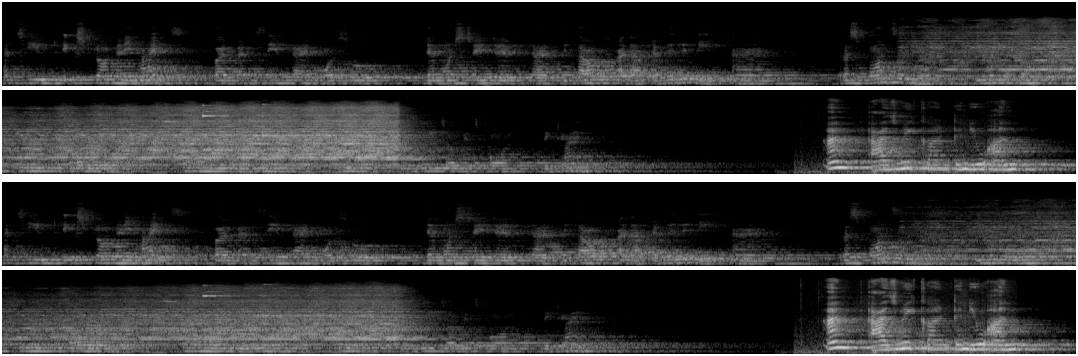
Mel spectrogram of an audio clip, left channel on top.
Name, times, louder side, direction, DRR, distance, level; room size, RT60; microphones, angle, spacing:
voice 1, 0.0-1.8 2.1-3.8 4.1-7.7 8.4-9.5 9.7-11.9 12.5-13.6 14.1-16.6, equal, 15° left, -1 dB, 1.6 m, -34 dB
sound 1, 9.0-14.7, left 5 dB, 45° left, 0.8 m, -27 dB
sound 2, 12.4-14.8, left 4 dB, 60° left, 1.4 m, -31 dB
voice 2, 18.9-20.9, right 2 dB, 30° right, 10 dB, 0.5 m, -20 dB
11.5 x 6.0 x 6.4 m, 2.8 s
head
